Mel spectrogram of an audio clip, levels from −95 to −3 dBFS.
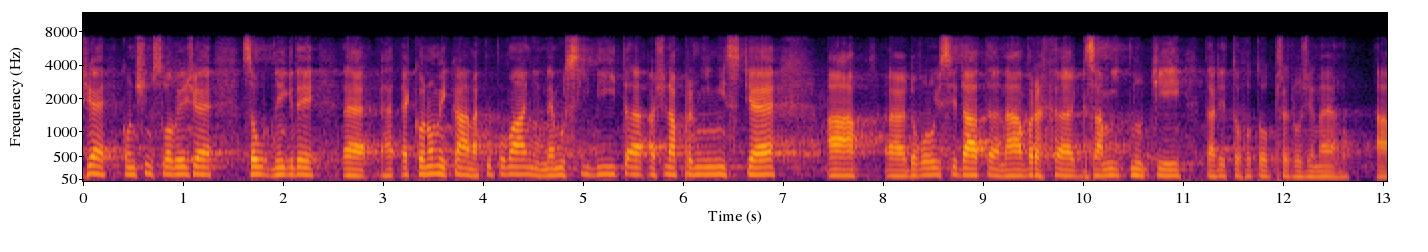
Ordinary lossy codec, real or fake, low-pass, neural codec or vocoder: Opus, 64 kbps; fake; 7.2 kHz; codec, 16 kHz, 8 kbps, FunCodec, trained on Chinese and English, 25 frames a second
